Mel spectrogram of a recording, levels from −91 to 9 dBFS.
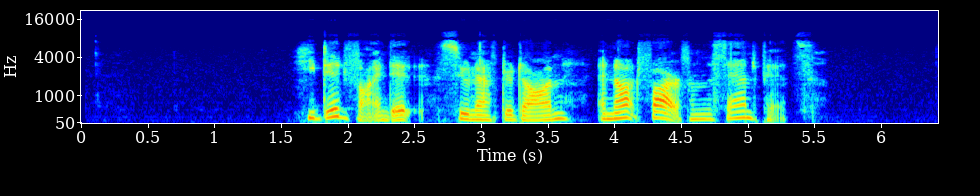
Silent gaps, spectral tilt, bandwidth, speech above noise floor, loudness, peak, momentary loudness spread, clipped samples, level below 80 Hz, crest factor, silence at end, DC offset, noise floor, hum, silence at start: none; -5.5 dB/octave; 9.8 kHz; 52 dB; -21 LUFS; -2 dBFS; 11 LU; under 0.1%; -62 dBFS; 20 dB; 0.95 s; under 0.1%; -72 dBFS; none; 1.65 s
